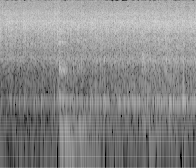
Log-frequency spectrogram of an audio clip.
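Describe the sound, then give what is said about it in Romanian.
A steady, fizzing hiss of sparkling wine bubbling in a glass, with dense crackling pops throughout and a brief louder burst just before the middle. No voices are heard. “Furtună într-un pahar cu spumant.”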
